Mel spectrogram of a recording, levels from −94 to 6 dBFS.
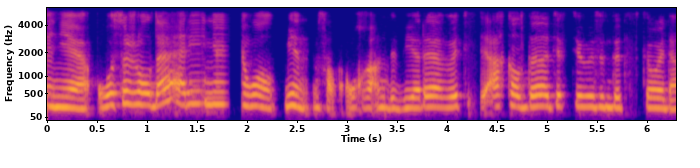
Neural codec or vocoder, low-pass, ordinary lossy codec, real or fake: none; 5.4 kHz; none; real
